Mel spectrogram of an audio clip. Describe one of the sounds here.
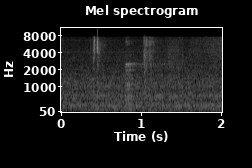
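Foil card packs crinkle as hands shuffle them.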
